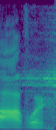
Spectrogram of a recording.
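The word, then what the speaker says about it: hour: यहाँ पे आवर का प्रोनाउंसिएशन किससे स्टार्ट हो रहा, आवर, आ से स्टार्ट हो रहा.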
